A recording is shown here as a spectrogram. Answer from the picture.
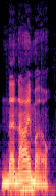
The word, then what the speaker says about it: Nanaimo: Had the most hilarious, unique pronunciation of, I think it's the Nanaimo cookie is correct, right? – Yeah. – What did you say? – Nanaimo.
